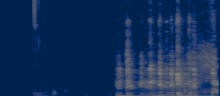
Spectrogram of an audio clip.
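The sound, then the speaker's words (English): Rapid typing on a computer keyboard: after a brief quiet start, a dense run of many quick plastic key clicks clatters on steadily and fairly loudly to the end. “Oh my God, I can't type.”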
